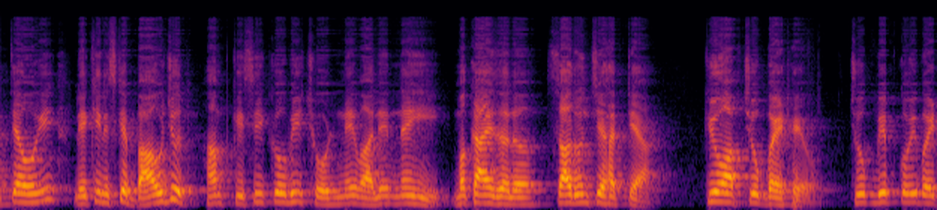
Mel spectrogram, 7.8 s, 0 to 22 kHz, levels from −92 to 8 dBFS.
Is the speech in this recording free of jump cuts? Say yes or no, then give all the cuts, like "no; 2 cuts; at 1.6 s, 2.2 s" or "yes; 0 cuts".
no; 1 cut; at 3.7 s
